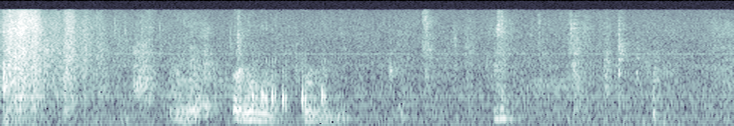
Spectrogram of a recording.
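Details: West Highland White Terrier mother named Roxanne teaching her six-week-old puppies; short yips and whining calls in a brief cluster, one louder squeal near the middle and a lone yip later, in a quiet indoor setting.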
